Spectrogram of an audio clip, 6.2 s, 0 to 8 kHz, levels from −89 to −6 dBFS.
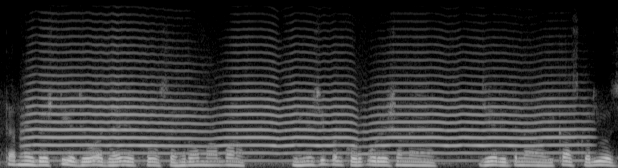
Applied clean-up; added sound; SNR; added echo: none; Trumpet; 3 dB; none.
